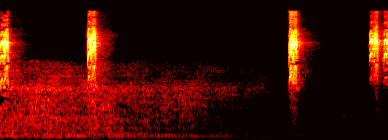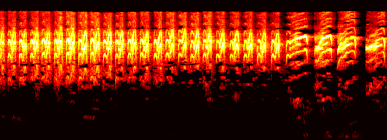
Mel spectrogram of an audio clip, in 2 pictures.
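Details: Crimson Sunbird singing actively, recorded to tutor other birds: three separate high chips, then a long rapid high trill of around thirty notes ending in several twisting, warbled notes.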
